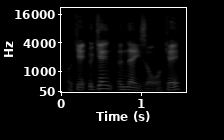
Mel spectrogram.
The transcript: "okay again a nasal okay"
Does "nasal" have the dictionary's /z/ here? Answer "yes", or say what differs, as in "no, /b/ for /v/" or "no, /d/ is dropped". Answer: yes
